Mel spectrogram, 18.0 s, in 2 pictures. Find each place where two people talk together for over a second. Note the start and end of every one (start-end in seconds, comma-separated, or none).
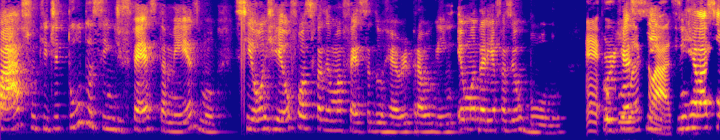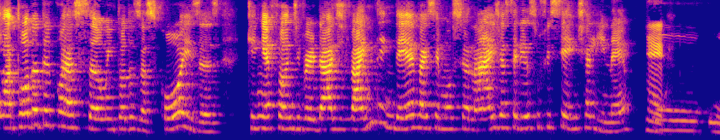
7.5-8.8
